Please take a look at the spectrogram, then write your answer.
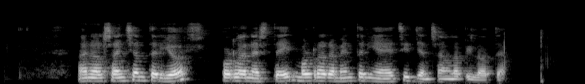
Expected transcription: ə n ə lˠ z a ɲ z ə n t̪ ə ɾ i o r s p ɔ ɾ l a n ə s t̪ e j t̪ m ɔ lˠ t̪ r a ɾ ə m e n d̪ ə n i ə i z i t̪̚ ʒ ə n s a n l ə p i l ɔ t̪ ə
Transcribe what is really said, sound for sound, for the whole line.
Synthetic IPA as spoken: ə n ə lˠ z a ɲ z ə n t̪ ə ɾ i o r s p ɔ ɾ l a n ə s t̪ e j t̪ m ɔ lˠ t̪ r a ɾ ə m e n t̪ ə n i ə ɛ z i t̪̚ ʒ ə n s a n l ə p i l ɔ t̪ ə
